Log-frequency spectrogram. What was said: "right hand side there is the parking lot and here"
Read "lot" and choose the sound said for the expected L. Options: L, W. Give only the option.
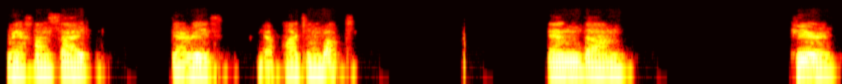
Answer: W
